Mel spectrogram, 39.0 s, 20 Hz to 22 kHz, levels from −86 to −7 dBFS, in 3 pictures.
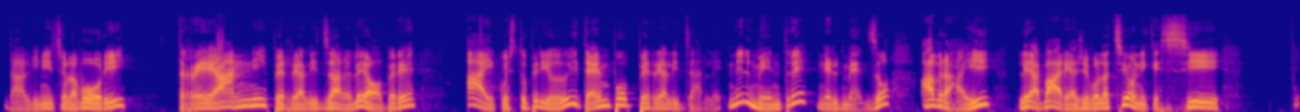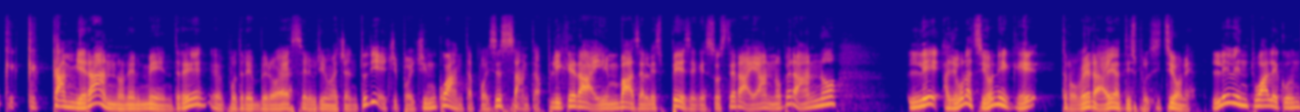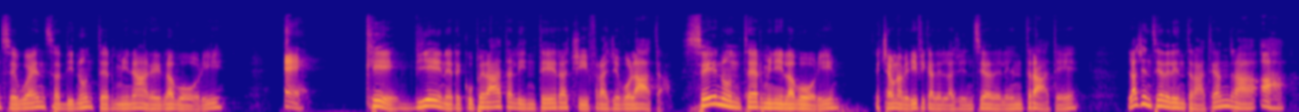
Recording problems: uneven, jittery; strongly; from 1.5 to 38 s

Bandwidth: 13.5 kHz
